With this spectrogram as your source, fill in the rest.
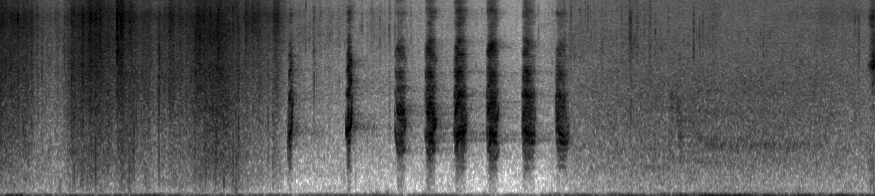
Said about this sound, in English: He's gobbling straight across the ridge from us.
